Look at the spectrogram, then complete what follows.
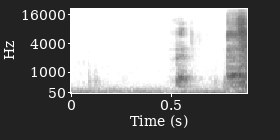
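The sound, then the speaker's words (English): A single sneeze: a short voiced intake of breath, then a sudden loud, hissy burst of air that ends the moment abruptly. No one talks. “I had a whack day, but, sorry, gonna sneeze.”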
